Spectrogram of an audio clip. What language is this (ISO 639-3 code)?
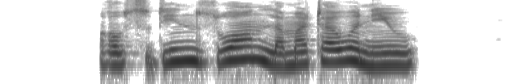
pus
